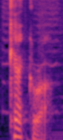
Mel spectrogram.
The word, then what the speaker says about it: Kakarot: Kakarot.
